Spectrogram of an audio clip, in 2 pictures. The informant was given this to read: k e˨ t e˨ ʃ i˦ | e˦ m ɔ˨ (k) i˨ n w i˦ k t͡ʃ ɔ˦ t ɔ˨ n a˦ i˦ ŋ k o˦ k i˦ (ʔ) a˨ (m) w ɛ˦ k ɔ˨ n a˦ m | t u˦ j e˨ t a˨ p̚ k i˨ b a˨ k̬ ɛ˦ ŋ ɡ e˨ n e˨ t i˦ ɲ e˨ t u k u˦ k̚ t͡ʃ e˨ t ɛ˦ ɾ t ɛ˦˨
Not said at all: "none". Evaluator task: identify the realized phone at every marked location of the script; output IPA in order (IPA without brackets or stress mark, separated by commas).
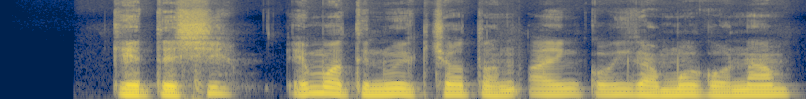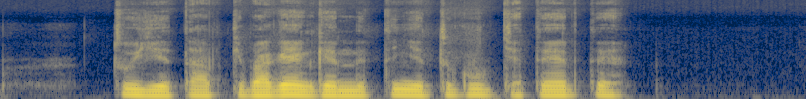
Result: t, k, m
